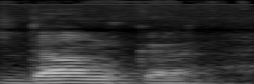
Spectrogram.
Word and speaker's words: danke: In German it's danke.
